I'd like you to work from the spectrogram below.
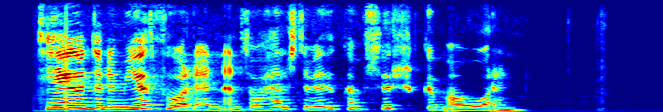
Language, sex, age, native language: Icelandic, female, 20-29, Icelandic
